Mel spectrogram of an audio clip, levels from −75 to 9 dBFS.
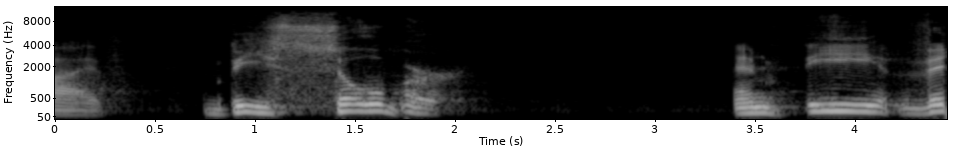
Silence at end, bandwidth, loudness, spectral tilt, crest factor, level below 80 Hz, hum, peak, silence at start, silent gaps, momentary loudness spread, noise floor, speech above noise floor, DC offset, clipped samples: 0 s; 10.5 kHz; -25 LUFS; -5 dB/octave; 18 dB; -74 dBFS; none; -10 dBFS; 0 s; none; 13 LU; -73 dBFS; 49 dB; under 0.1%; under 0.1%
